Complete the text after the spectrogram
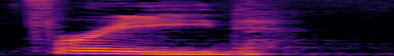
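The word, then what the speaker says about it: Fried: A pitcher named, pronounced Freed, shuts out the opposition like Tom Terrific shut out the Indians in 1995.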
